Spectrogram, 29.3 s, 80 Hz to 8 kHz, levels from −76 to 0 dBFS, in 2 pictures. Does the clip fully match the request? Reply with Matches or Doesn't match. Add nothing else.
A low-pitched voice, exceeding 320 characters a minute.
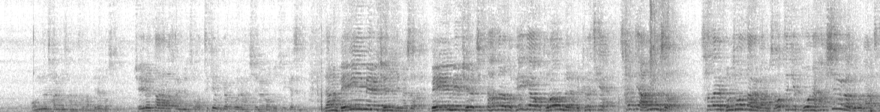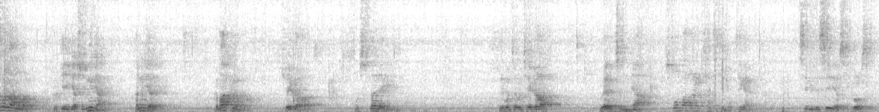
Doesn't match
